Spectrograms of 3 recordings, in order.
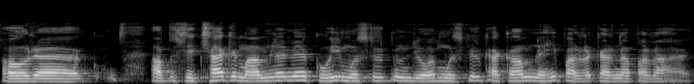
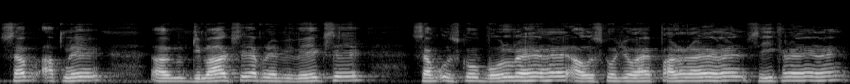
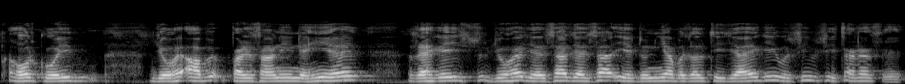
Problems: constant background noise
